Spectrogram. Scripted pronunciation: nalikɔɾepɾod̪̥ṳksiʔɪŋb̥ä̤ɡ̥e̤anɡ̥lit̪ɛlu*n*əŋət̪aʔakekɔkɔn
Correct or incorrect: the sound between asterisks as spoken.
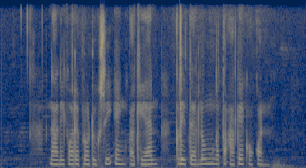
incorrect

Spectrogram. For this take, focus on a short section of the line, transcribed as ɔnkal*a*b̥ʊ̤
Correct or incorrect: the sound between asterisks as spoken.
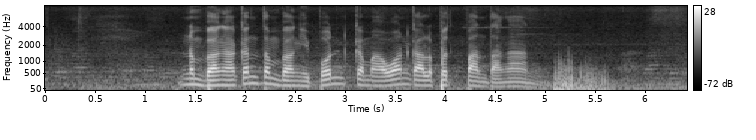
incorrect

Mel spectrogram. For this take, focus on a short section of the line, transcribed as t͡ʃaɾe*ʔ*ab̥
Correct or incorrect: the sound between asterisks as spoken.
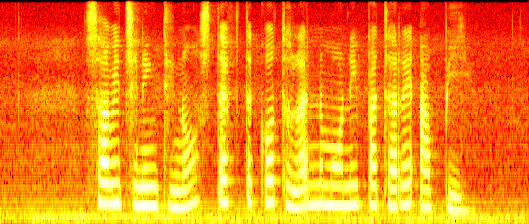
correct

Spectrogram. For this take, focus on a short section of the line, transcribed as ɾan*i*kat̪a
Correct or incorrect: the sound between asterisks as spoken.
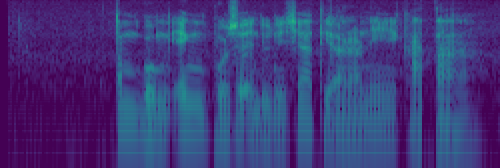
correct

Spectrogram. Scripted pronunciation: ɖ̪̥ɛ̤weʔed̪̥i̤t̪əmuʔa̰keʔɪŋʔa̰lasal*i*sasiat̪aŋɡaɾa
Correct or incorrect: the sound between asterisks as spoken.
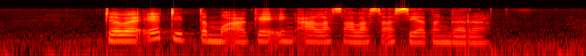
incorrect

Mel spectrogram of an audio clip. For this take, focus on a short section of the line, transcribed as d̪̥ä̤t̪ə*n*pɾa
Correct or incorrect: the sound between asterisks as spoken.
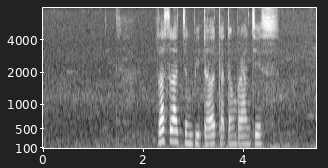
incorrect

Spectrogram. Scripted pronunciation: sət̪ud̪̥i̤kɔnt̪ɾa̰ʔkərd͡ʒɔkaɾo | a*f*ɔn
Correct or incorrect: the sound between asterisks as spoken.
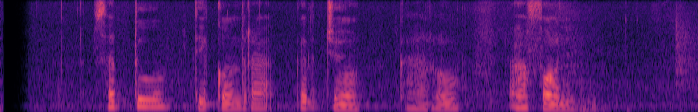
correct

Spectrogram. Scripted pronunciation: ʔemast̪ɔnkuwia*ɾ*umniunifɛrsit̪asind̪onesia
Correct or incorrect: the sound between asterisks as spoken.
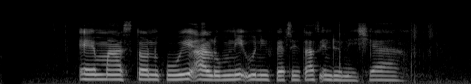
incorrect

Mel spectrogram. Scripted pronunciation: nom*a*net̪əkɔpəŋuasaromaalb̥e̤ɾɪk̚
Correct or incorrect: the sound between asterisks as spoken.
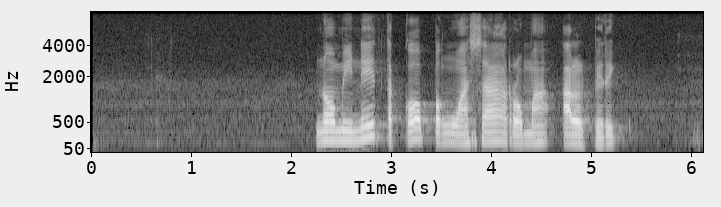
incorrect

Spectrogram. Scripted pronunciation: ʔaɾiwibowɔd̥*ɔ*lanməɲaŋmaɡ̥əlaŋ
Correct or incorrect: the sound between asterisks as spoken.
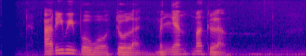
incorrect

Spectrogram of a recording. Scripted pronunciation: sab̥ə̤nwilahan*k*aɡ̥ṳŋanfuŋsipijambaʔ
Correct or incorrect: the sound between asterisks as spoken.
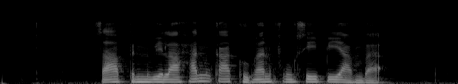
correct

